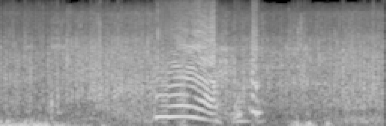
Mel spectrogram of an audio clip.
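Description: Heavy rain in a village in Shan State, a loud, constant hiss and patter filling the whole stretch, with a short voiced call breaking through in the middle.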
